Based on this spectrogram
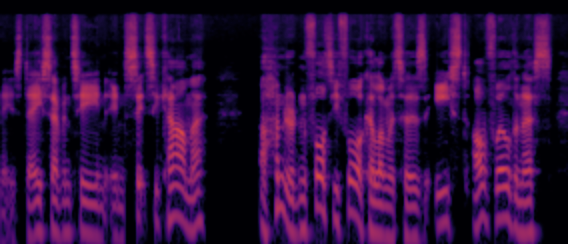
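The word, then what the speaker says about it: Tsitsikamma: And I'm like, I know how to pronounce that. I know exactly where it is. It's Tsitsikama.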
